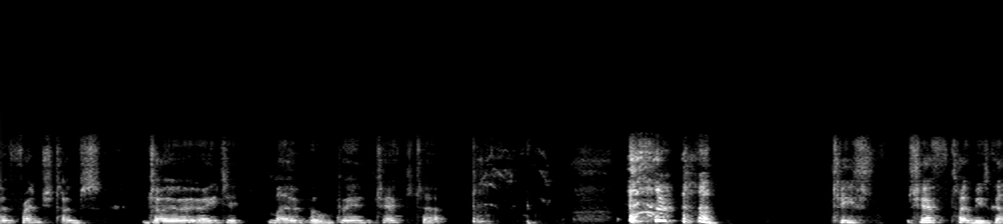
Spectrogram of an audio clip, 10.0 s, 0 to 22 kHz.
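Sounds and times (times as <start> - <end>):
person coughing: 4.7 - 5.1, 6.3 - 7.2.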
